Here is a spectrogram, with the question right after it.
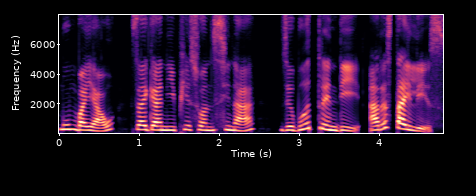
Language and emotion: Bodo, happy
